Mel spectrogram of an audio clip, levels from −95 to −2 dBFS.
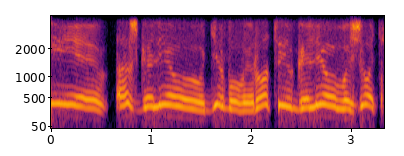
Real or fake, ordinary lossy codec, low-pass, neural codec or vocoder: real; Opus, 64 kbps; 3.6 kHz; none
